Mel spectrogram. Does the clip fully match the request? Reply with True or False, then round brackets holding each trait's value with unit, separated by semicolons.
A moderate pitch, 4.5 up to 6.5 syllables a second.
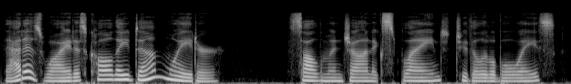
True (180 Hz; 4.7 syllables/s)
